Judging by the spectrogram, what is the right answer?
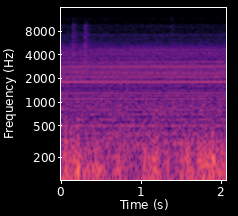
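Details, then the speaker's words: Panasonic fan running with a steady low drone and faint buzz coming from the top of the housing, where loose housing panels vibrate. "Bunyi dia datang pada sini eh pada atas ni."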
